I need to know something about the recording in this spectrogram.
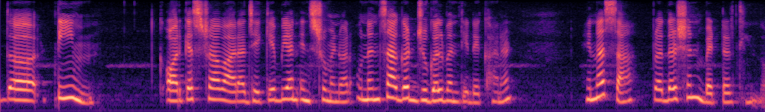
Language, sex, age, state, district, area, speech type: Sindhi, female, 18-30, Gujarat, Surat, urban, spontaneous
